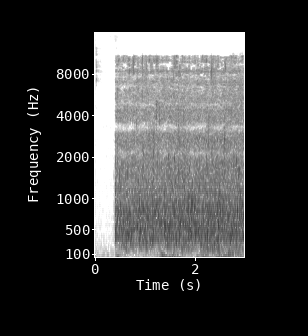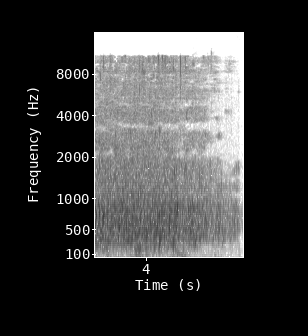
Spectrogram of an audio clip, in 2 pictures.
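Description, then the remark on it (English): Steady, dense bubbling and churning water of a two-person hot tub atop the Butterfield Park Water Tower fills the whole stretch, fairly loud, with a constant frothy hiss of jets agitating the tub. No voices. “And now, podcasting from a two-person hot tub high atop the Butterfield Park Water Tower,”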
